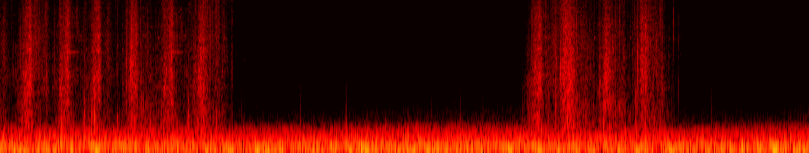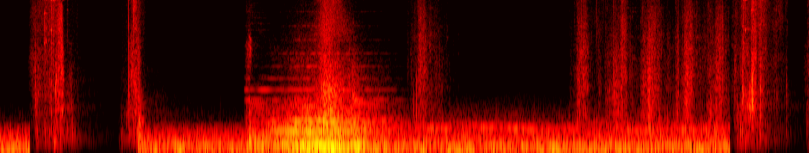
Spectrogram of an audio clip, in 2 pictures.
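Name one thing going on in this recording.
Footsteps clatter on a stone floor.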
